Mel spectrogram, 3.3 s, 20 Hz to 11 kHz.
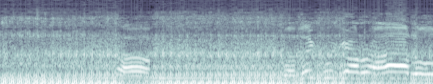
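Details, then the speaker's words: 1977 Chevy LUV four-cylinder, first start after refitting the carburetor, no exhaust fitted, smoking, probably from brake fluid in the vacuum system: fast, even idle sitting well above normal tickover. Owner suspects a vacuum leak. High idle. "high we turn that back a little bit sounds like we have a vacuum leak somewhere I don't know where"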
